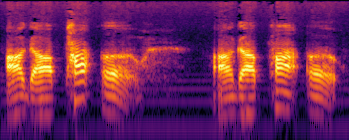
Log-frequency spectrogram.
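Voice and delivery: "agapao" slowly, stressing PA. Shown as a demonstration. Teacher gives away where the accent is, "agapao" stressed on PA. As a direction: lean on the third syllable of "agapao", pa. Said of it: "giving away where the accent is".

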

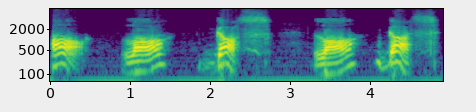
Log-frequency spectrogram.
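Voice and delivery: LAW, GOS as separate emphatic syllables with "aw"; omicron sounded out. Shown as a demonstration. Teacher drills the omicron sound, LAW and GOS split apart. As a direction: sound out ALL, then LAW... GOS, twice. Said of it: "the pronunciation of the omicron is".

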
